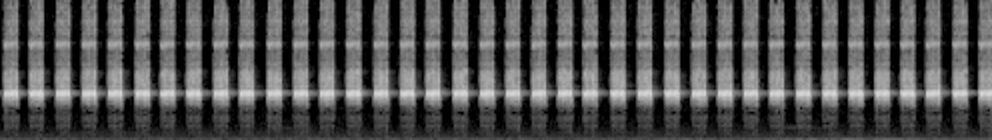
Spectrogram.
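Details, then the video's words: Crickets chirping at night, live field recording: a steady, unbroken series of shrill, high-pitched chirps at about four per second, very even in rhythm, over a silent background. "Cricket Chirp Sound - Cricket Sounds at Night"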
